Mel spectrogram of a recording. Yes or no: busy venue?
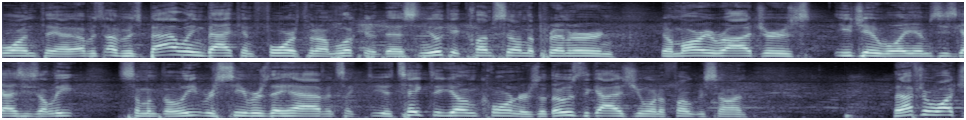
yes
